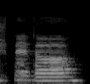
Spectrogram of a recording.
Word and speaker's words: später: Okay, bis später. Okay, see you later. This is an easy expression, obviously, but I just want to remind everybody that the SP is pronounced like sh. Yeah, spä.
